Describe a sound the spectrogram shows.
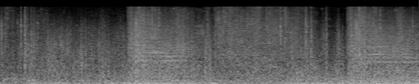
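A heavy gun fires in bursts of loud blasts.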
